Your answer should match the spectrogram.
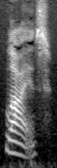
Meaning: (noun) plural of lie; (verb) third-person singular simple present indicative of lie; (adjective) Great, wonderful
- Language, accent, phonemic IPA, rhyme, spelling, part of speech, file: English, US, /laɪz/, -aɪz, lies, noun / verb / adjective, En-us-lies.ogg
